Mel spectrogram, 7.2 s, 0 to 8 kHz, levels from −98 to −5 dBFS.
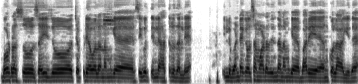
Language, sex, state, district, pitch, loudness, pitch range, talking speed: Kannada, male, Karnataka, Shimoga, 130 Hz, -13 LUFS, 125-140 Hz, 135 wpm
